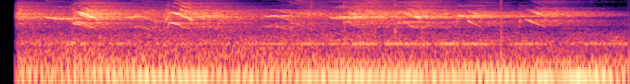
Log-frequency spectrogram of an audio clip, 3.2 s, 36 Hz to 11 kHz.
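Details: Young European green woodpecker from 2020 giving a steady run of high, downslurred call notes, several per second, over a low background hum.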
